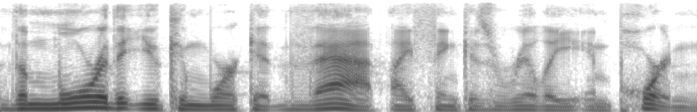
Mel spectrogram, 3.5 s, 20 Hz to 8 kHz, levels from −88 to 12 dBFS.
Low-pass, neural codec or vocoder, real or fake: 7.2 kHz; none; real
